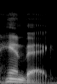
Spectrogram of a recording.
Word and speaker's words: handbag: Consider the word handbag. Handbag. To say the B in bag, you must press both of your lips tightly together. Your brain knows the lips need to close for the B. So while you're still saying hand, your lips close early. Because your lips are closed, the N sound turns into an M sound, and the dead gets crushed entirely.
